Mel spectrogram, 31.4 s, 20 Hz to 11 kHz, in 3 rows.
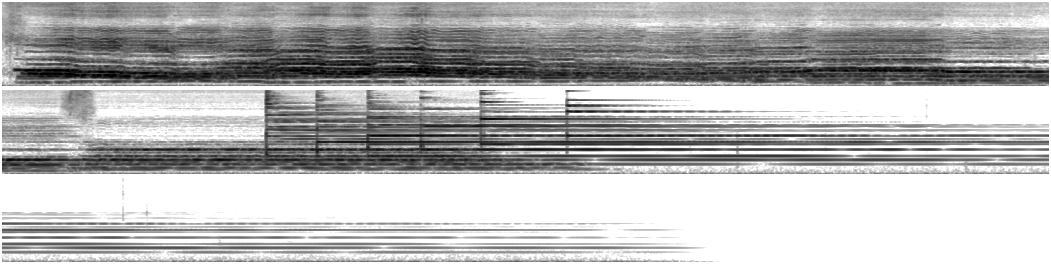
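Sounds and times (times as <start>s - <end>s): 
anechoic choir singing: 0.0s - 16.4s.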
